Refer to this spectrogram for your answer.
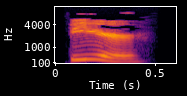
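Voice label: "bere", English, British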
